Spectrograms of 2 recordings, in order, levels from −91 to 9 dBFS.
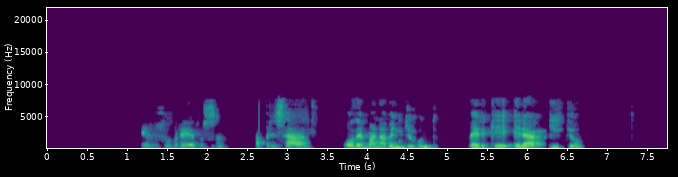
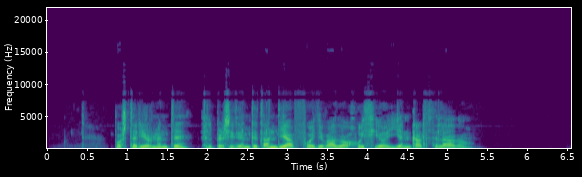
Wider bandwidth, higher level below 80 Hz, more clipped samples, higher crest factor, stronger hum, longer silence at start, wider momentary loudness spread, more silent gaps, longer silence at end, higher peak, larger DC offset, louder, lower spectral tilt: second, 8 kHz vs 9 kHz; about the same, -66 dBFS vs -64 dBFS; neither; about the same, 22 dB vs 20 dB; neither; first, 1.2 s vs 0.85 s; first, 19 LU vs 8 LU; first, 2.28-2.61 s, 3.39-3.71 s, 4.91-5.28 s vs none; second, 1.05 s vs 1.25 s; about the same, -2 dBFS vs -2 dBFS; neither; about the same, -21 LUFS vs -21 LUFS; about the same, -5 dB/octave vs -5.5 dB/octave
